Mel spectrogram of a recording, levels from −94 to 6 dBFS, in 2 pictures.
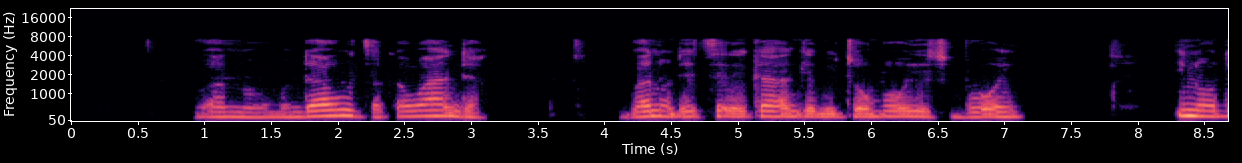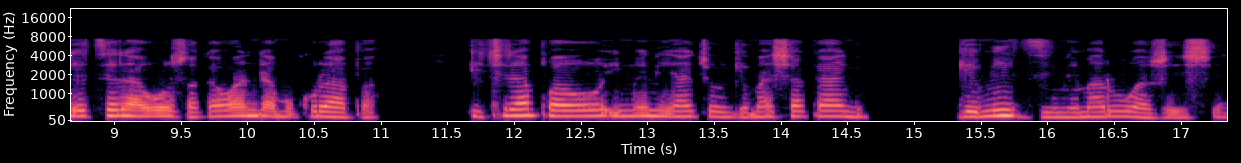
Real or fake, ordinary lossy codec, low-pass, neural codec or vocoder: real; MP3, 96 kbps; 7.2 kHz; none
